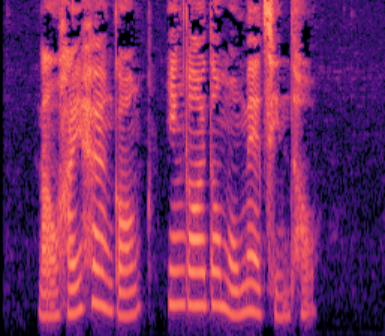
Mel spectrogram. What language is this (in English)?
Cantonese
